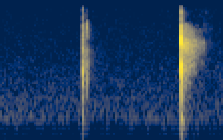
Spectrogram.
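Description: Two short computer mouse clicks: a faint one a little under a second in and a louder, sharper one near the end.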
